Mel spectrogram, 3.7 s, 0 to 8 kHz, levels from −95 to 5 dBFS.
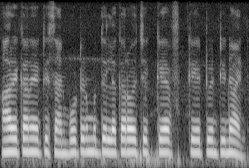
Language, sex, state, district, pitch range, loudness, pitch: Bengali, male, Assam, Hailakandi, 180-195 Hz, -14 LUFS, 185 Hz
